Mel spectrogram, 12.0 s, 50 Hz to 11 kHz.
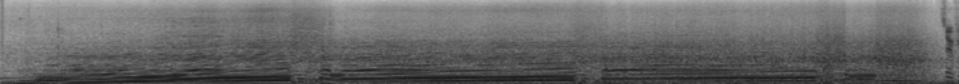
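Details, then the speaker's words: Honda S2000 AP1 on a drive just after rain, with the airbox lid removed: a loud hollow intake howl climbs in pitch with each rev pull and resets at every shift, normal open-airbox induction howl for S2000s. "you can simply remove the airbox, which I don't usually recommend because you get this strange howling sound that is normal for the S2000s."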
